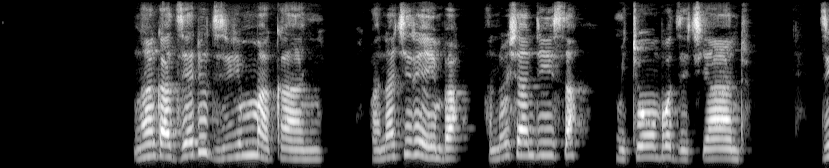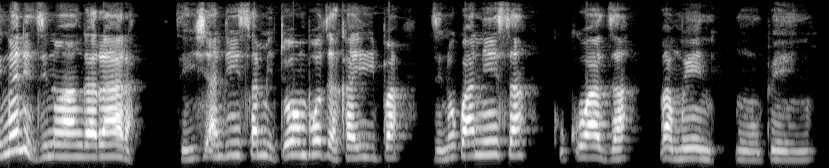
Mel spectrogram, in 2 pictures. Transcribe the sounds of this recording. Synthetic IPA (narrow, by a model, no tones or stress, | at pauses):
ŋ̤aŋɡad͡ze̞ɗud͡zirimumakaɲi | ʋanat͡ʃiɾe̞mba | ʋano̞ʃandisa | mito̞mbo̞d͡ze̞t͡ʃiaːndu | d͡zimwe̞nid͡zino̞aŋɡaɾaɾa | d͡ziiʃa̰ndisamito̞mbo̞d͡zakaipa | d͡zino̞kwanisa | kukuwad͡za | ʋamwe̞ni | muupe̞ːɲu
